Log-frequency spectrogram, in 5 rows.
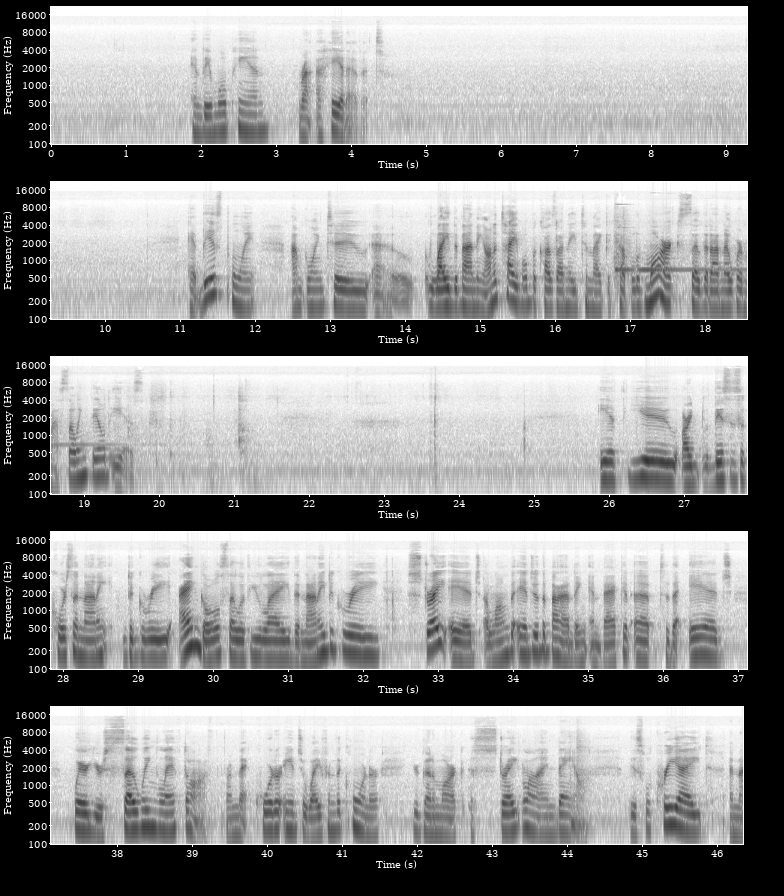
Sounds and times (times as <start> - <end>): Speech: 1.9 - 4.6, 11.1 - 19.8, 25.9 - 46.3.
